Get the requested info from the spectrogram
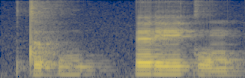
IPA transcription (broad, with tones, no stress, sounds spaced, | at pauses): t ə˧ f u˦ | ɛ˦ ɾ eː˦ k o˧ m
